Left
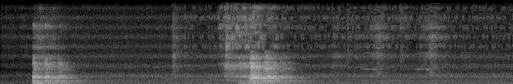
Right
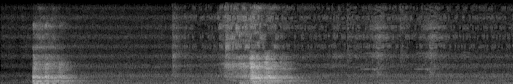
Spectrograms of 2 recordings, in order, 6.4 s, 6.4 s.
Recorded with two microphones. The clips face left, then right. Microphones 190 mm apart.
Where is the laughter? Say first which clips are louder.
Even; 10° left (ahead or behind), 1.0 m; by 6.4 s 35° left (ahead or behind), 3 m.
